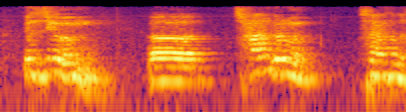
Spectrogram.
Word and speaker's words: 禪: 이건 일본말이죠. 중국 발음은 찬이에요. 찬입니다. 그래서 지금 찬 그러면 서양 사람들 잘 몰라요.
